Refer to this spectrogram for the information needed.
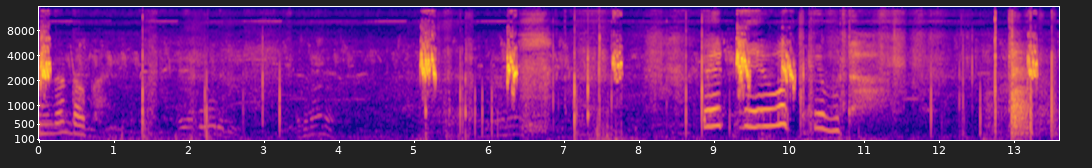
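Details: Talking parrot producing warbled, speech-like syllables with wavering pitch, then sharp high squawks and a few bent, whistle-like notes, separated by short pauses.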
